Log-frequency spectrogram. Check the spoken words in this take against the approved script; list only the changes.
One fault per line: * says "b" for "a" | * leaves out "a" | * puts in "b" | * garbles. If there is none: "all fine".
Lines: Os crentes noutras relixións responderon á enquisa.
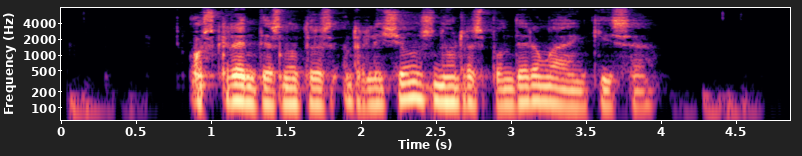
* puts in "non"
